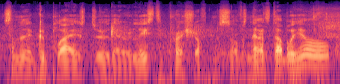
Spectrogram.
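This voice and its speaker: A middle-aged Australian man giving casual, excitable and opinionated live commentary on a pool match. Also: low voice, fast. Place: pool venue, close to the players. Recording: very noisy live venue recording.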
